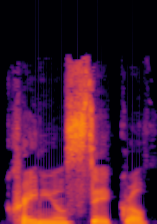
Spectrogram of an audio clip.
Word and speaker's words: craniosacral: Did I pronounce craniosacral correct? – You did. That was perfect.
